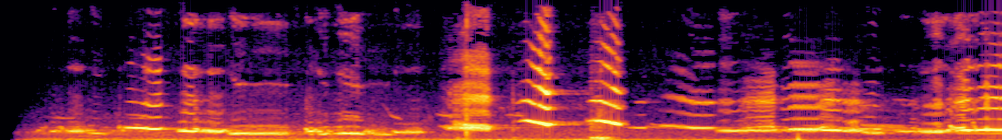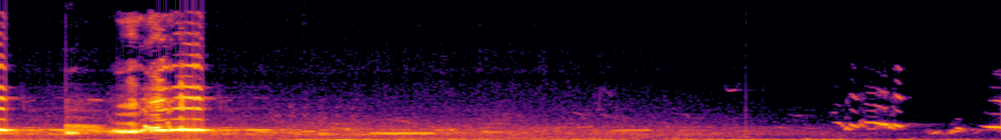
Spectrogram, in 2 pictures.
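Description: A bird calling: a rapid run of loud, warbling calls for about six seconds, then only faint calls.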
